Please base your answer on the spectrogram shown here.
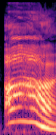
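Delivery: high sharp yelp of pain. Retold or imitated. Retelling the bitten hero, a high pained yelp. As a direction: yelp like your lip was just bitten.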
